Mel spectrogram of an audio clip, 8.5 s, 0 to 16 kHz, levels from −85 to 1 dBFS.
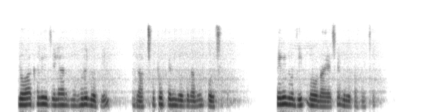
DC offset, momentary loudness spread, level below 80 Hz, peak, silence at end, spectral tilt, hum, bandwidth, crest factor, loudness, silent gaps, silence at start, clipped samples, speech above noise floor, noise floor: under 0.1%; 12 LU; -64 dBFS; -6 dBFS; 1 s; -8 dB/octave; none; 7.6 kHz; 18 dB; -22 LUFS; 5.22-5.27 s, 5.44-5.55 s; 0.4 s; under 0.1%; 67 dB; -89 dBFS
